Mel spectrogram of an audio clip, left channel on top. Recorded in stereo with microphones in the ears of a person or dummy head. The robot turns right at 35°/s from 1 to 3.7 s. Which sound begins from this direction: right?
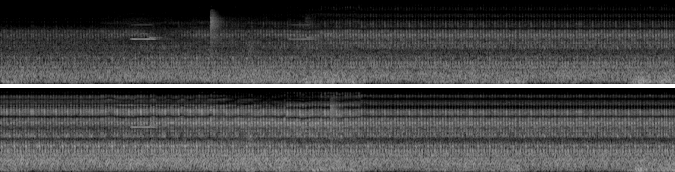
An engine running, at 0.0 s.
